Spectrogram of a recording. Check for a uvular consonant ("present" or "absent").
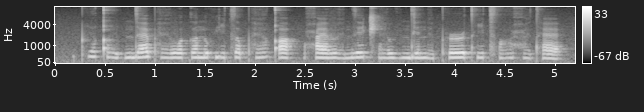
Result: present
